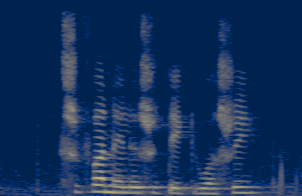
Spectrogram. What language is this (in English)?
Tsonga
